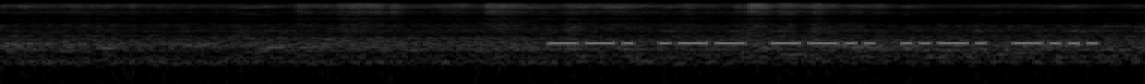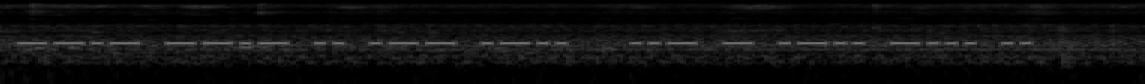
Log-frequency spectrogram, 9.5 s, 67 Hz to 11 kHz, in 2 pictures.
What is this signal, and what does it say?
Morse code, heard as a keyed tone, machine-sent, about 31 wpm, 800 Hz, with the noise inside a bus. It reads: GWZFB QQIWL UTLBI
